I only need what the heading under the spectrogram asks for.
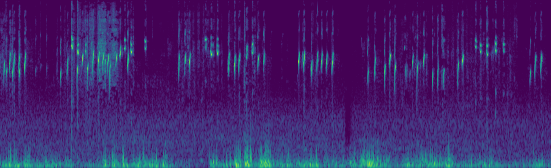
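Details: Goldfinch song played to prompt a silent European goldfinch to sing: phrases of quick chirps and buzzy twitters separated by short pauses, with low rumbling noise in the background.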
